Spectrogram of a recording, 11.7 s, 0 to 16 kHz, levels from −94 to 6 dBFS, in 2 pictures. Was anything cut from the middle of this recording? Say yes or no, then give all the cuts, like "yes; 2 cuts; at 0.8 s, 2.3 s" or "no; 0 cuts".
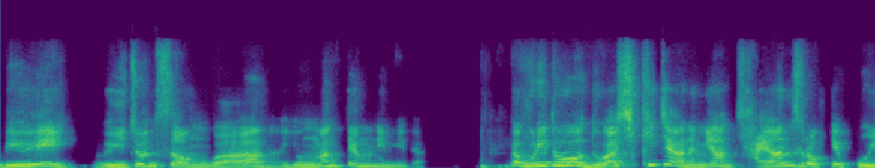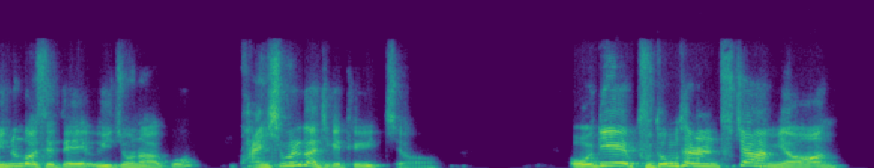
yes; 1 cut; at 9.6 s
